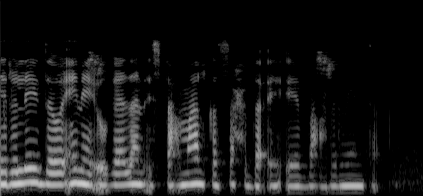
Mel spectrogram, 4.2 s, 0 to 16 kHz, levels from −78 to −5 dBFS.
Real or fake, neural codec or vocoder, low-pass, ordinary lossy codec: real; none; 7.2 kHz; none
